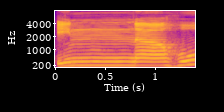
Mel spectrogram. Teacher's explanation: Innahu hu-nya diayunkan suaranya ya, mat 2 harokat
